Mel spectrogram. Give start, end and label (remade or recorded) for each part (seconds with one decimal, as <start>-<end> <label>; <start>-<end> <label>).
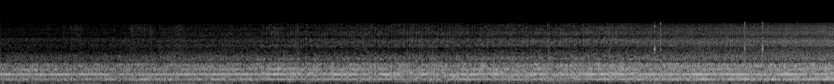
0.0-2.6 recorded; 2.6-6.4 remade; 6.4-8.3 recorded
